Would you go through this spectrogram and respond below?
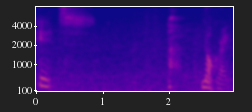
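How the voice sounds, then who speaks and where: A woman's voice: extremely slow, a little hiss or hum. A woman playing a candid, friendly spacefarer in a sci-fi audio drama, talking in a casual, conversational way. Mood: frustrated. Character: candid, weary but friendly female spacefarer.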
